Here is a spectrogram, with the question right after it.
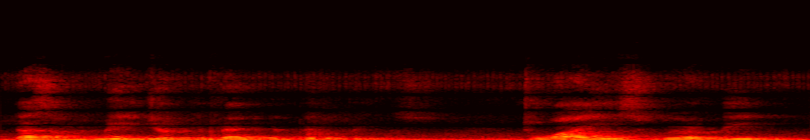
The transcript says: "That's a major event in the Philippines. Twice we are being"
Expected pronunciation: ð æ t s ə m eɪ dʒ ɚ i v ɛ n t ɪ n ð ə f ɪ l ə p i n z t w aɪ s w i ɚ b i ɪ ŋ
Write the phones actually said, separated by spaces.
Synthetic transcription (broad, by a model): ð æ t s ə m eɪ dʒ ɚ i v ɛ n t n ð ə p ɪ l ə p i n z t w aɪ s w i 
